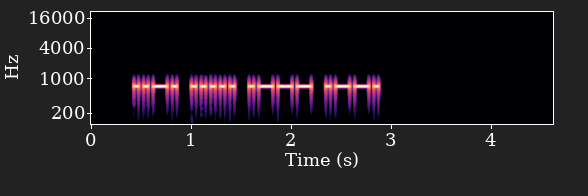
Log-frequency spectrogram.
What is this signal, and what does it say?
Morse code, heard as a keyed tone, about 25 wpm, 700 Hz. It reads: F5JP
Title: DXCC-100 Call Signs - 4 Characters - Repeated 2x - 25wpm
